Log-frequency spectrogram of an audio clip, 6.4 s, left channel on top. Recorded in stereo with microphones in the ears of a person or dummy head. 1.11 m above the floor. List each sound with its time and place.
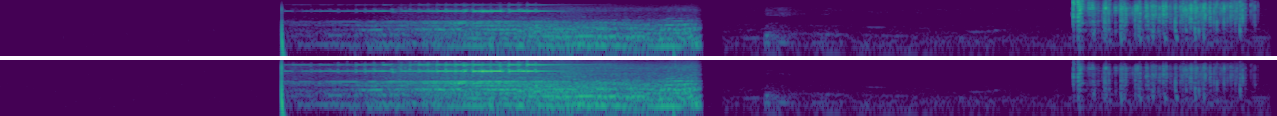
1.4 s a phone ringing: 70° right (ahead or behind)
3.6 s a child speaking: 45° left (ahead or behind)
5.4 s crushing: 80° left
